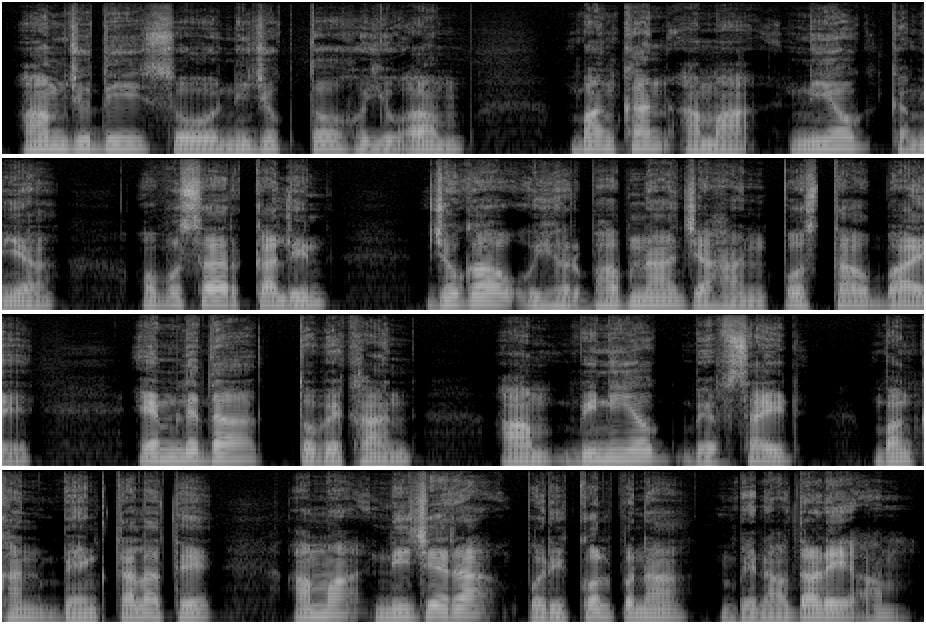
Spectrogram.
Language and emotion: Santali, neutral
